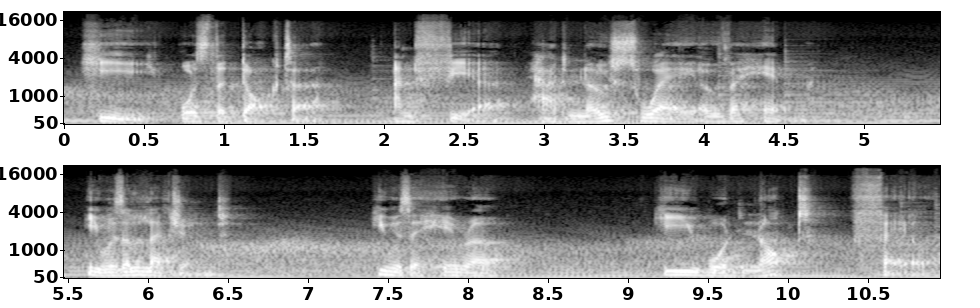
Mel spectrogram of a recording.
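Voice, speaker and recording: A man with a fairly low voice narrates an audio drama in a theatrical, deliberate way, pausing for effect. The room echoes around him, and music runs underneath. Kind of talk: dramatic scripted storytelling narration. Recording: roomy echo under music.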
